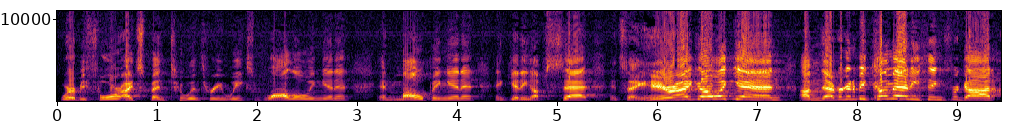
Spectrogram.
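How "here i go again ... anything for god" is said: mock self-pity. Retelling his old self-pity.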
